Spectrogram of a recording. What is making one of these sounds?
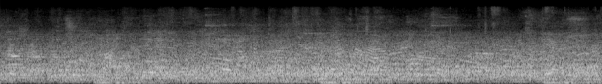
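A crowd of men and women chatter all around in a busy, echoing hall.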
